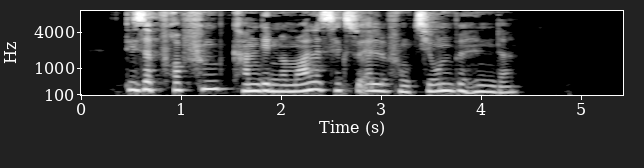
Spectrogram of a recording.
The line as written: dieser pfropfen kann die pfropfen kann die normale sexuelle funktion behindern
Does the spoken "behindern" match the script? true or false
true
